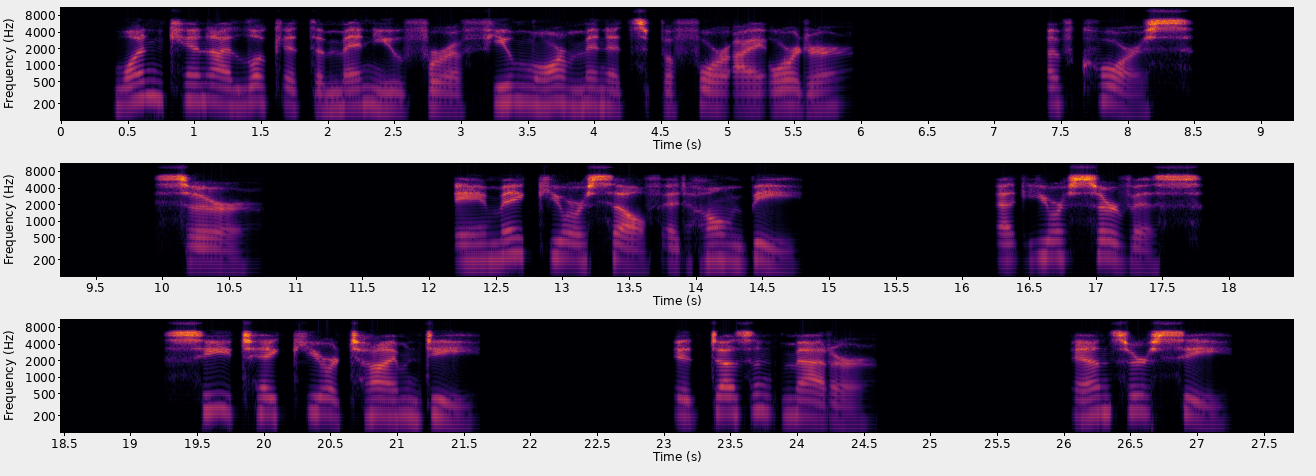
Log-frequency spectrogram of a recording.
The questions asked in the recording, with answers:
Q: Can I look at the menu for a few more minutes before I order? Of course, sir.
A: Answer C.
